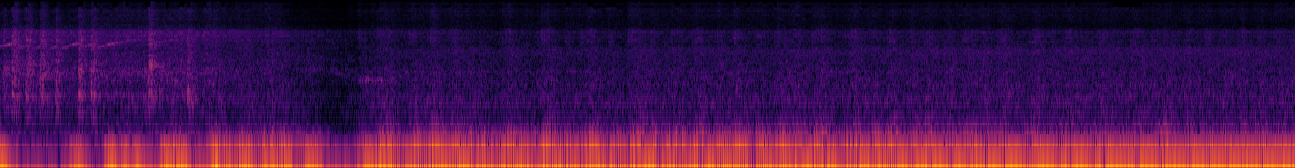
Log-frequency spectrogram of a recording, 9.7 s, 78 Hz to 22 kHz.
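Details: Toyota Tercel wagon with swapped 4A engine and carburettor, running after fitting a Schneider Racing regrind cam with valve springs: deep, uneven loping chop at idle, otherwise steady, with the owner amazed it chops better than his truck.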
